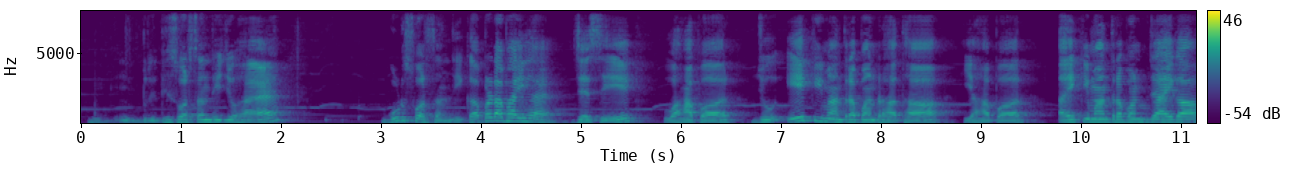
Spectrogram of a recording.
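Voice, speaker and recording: A woman teaching grammar at a slow, unhurried pace, patiently repeating each sound and example. Her voice sits a little low and rings in an echoey room, with faint music underneath. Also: fairly bright tone. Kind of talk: explaining step by step with a whiteboard.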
